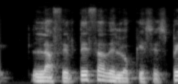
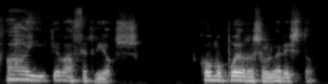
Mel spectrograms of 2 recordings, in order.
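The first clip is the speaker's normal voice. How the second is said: hushed, much softer fretful inner voice; Adam's worried thoughts; 8 dB quieter than usual. Acted. Preacher voicing Adam afraid of God, softly fretful. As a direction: murmur it like a scared man alone.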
